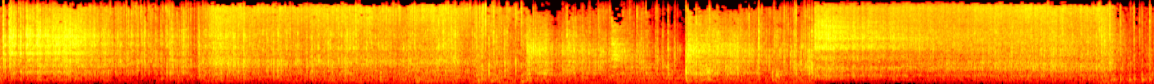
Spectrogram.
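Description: Dry cereal pieces poured from plastic bags into plastic storage bins: a continuous rattling rush of small pieces hitting hard plastic, with bag crinkling, and a brief break a little after eight seconds.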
